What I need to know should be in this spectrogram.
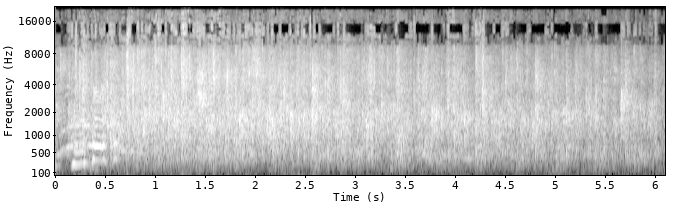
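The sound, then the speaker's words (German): Sustained applause from an audience for a group, a dense wash of many hands clapping at a steady loud level for several seconds, tapering only slightly toward the end. “Oh, Aufmerksamkeit nochmal alle, noch einen riesigen Applaus für die Gruppe.”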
